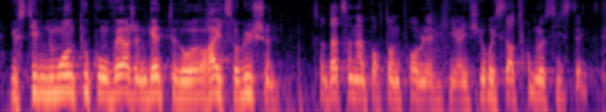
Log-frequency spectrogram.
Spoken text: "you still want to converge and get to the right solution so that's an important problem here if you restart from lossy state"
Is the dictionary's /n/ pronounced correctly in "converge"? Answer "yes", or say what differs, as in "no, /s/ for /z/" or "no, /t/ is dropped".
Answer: no, /n/ is dropped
